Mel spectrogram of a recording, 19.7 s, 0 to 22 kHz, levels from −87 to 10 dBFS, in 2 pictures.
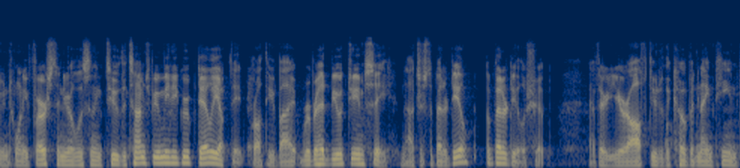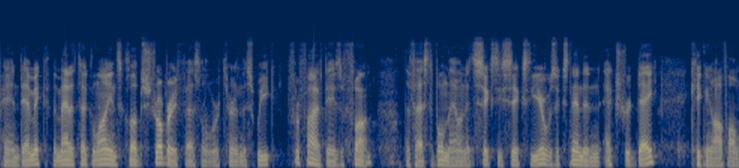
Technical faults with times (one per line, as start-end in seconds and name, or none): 0.16-4.97 echo leak
6.30-7.63 echo leak
12.05-12.09 echo leak
13.59-15.20 echo leak
18.65-19.43 echo leak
